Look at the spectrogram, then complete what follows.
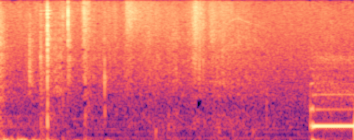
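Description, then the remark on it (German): Soft handling clicks and taps give way to a loud, steady telephone ringing tone that starts abruptly near the end, clear as if heard through the handset on an outgoing call placed live on radio. “Und ich hoffe, jetzt kommt jemand ans Telefon.”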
